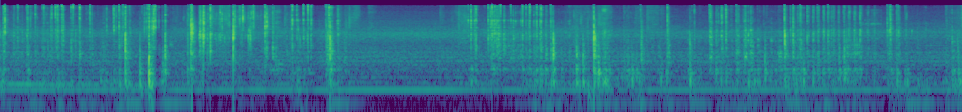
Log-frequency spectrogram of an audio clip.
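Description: Scattered small metallic clicks and clinks of a Veritas router plane being handled while its cutter is changed: the steel iron and its clamp and brass adjuster knocking against the plane body as the iron is loosened, taken out and another fitted. A quieter stretch about four to six seconds in.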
